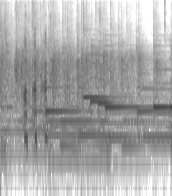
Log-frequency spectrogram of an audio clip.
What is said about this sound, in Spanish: Dale, dale el aplauso, y se lo va a dar, dáselo, dáselo.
